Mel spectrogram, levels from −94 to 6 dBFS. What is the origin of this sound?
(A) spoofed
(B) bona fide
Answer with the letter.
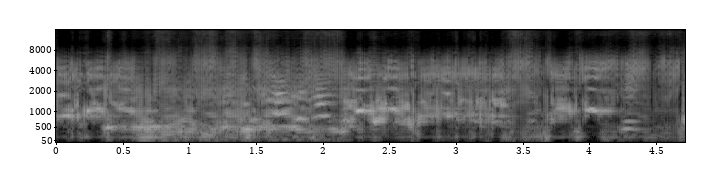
A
